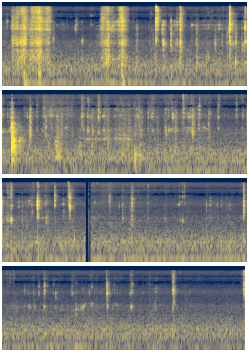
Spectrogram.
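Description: A person chewing food close to the microphone: wet mouth clicks and small crunches, with two louder noisy bursts in the first few seconds, then quieter steady chewing.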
